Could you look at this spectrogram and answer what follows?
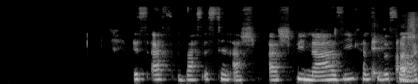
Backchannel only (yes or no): no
